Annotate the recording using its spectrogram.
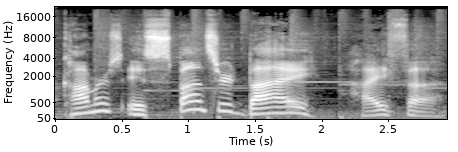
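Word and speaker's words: Hyvä: Commerce is sponsored by hia or as the Europeans say Hua or the right way to say hoofa is rapidly becoming the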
